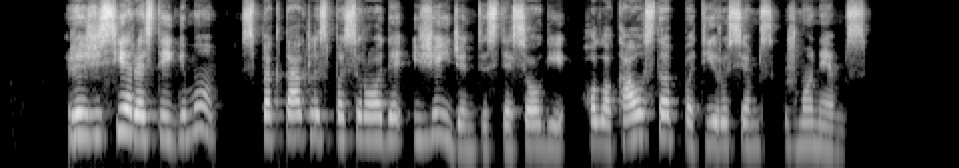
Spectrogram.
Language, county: Lithuanian, Šiauliai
